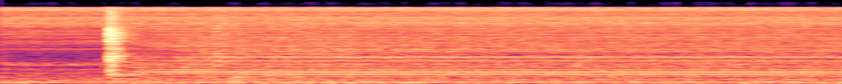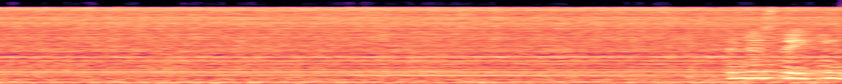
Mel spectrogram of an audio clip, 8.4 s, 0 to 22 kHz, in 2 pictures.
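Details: A click, then a steady mechanical hum with a constant whine: a suction machine switched on and running, connected to a 14 French nasogastric tube after insertion and x-ray confirmation, set within a 60 to 80 range, in a nursing skills demonstration.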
